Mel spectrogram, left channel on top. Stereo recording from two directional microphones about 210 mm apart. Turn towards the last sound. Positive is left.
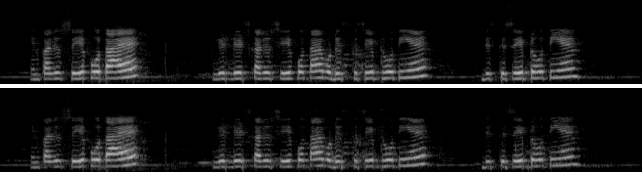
turn(degrees=25)  # may be behind; listen again after turning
